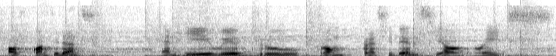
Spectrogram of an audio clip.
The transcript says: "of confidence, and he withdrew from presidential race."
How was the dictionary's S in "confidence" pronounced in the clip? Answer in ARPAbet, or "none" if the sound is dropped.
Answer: S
